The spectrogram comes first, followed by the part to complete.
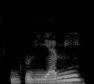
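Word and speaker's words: Gugliemi: So his name is Noel Guglielmi, I believe it's pronounced.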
